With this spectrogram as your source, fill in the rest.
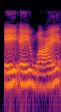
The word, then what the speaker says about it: Lagaay: How do you Yes, it's spell it? not phonetic. Okay, it's Lagaay, and Peter is Dutch.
